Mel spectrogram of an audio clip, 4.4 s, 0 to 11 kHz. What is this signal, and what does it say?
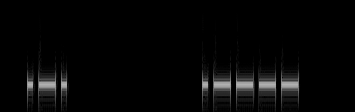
Morse code, heard as a keyed tone, about 17 wpm, spaced as for 5 wpm, 700 Hz. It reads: R1
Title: USA Call Signs - 4 Characters - 8x Character Spacing - 17wpm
